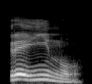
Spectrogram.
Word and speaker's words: treino: Nós não falamos treino. Treino. Nós falamos treino. 2 emissões de voz. 2 sílabas.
